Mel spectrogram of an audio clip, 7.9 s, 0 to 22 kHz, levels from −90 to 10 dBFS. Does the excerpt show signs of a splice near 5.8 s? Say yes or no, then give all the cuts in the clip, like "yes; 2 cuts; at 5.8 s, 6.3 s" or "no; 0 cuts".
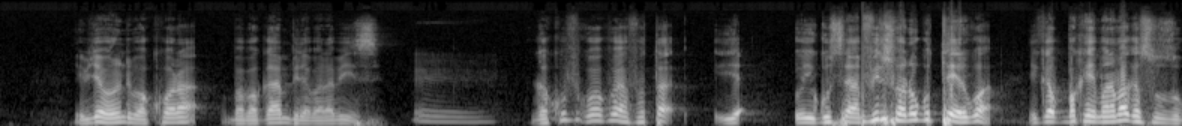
yes; 1 cut; at 5.8 s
